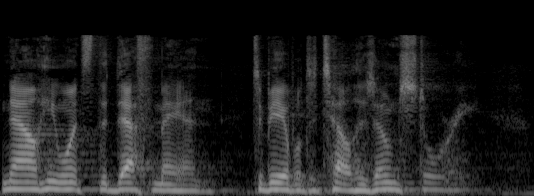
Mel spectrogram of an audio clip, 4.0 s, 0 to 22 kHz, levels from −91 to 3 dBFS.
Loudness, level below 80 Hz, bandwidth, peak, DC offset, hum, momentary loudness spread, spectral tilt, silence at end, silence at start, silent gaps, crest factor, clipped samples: -40 LUFS; -70 dBFS; 11 kHz; -20 dBFS; under 0.1%; none; 15 LU; -4.5 dB/octave; 0.5 s; 0 s; none; 20 dB; under 0.1%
